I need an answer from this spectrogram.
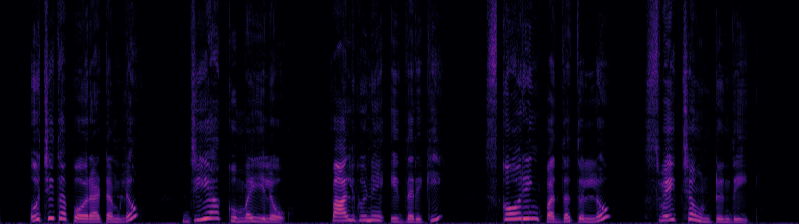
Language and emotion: Telugu, neutral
